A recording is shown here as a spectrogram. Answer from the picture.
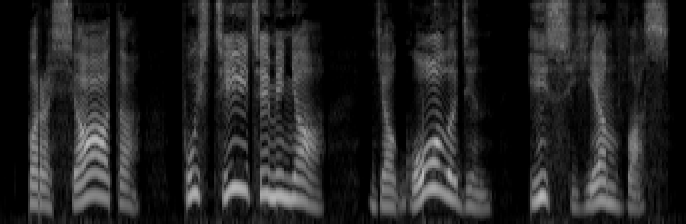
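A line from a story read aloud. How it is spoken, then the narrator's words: Wolf's growl. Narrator (Russian): зарычал волк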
